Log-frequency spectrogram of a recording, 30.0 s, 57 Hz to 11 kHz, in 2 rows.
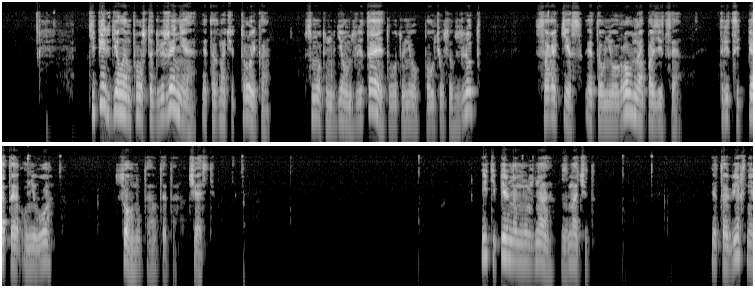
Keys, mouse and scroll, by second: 0.2-1.0 scroll down 3, 1.0 shift+middle click, 2.6-3.3 scroll down 2, 4.2 KP_3, 4.7-5.6 scroll down 1, 5.6-6.9 scroll down 3, 6.9 click, 11.3-13.1 scroll up 3, 14.2 click, 14.2-14.7 scroll up 1, 16.2 middle click, 18.2 middle click, 18.7 middle click, 19.7 middle click, 20.8 click, 25.3 click, 28.0 middle click.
